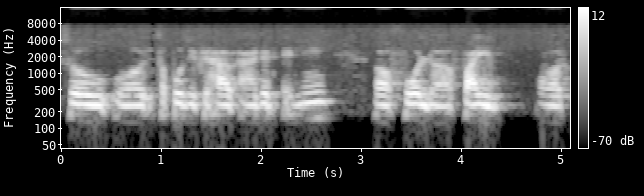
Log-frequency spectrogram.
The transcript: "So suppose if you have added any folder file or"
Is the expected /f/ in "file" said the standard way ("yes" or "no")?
yes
